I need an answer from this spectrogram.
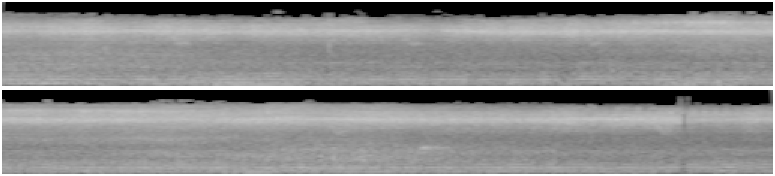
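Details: Steady humming buzz of a bee at a flower, its low tone gently rising and falling without a break, backed by a bright constant hiss.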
